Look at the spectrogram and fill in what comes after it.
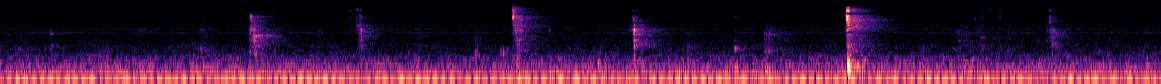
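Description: A person chewing a mouthful of food with the lips closed, with about six sharp wet mouth clicks and smacks at uneven intervals. A steady low hum runs underneath.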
